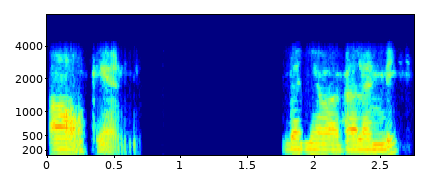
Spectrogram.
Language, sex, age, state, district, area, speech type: Telugu, male, 18-30, Andhra Pradesh, Eluru, urban, conversation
